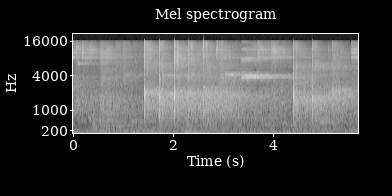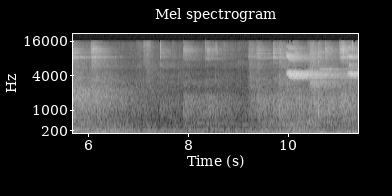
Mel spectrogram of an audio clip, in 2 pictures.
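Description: Table tennis ball clicking off bats and table during rallies, a run of quick hits about a third of a second apart, amid a brief hiss of noise. Sports shoes squeak on the wooden gym floor, once in the middle and again near the end.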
